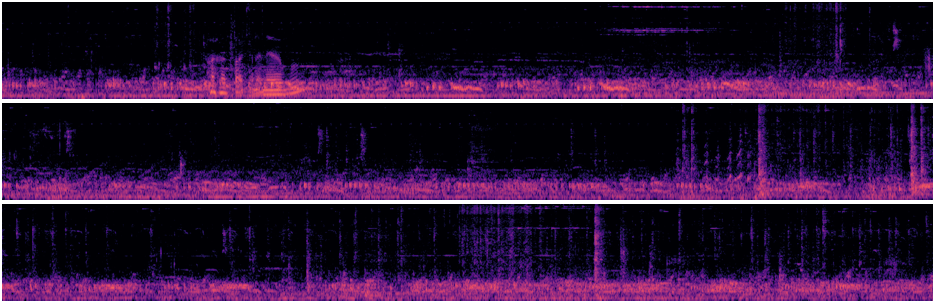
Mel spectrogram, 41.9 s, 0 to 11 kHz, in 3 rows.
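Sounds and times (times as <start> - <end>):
pigeons cooing: 0.0 - 41.9.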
